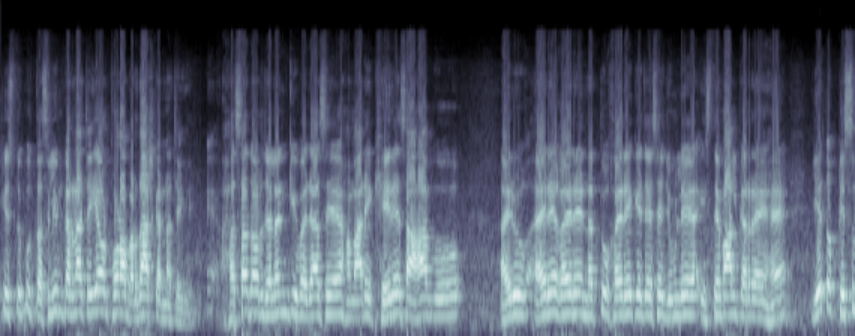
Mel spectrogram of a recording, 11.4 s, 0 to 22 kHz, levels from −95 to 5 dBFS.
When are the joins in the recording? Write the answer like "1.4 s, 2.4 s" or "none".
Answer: 2.9 s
